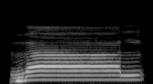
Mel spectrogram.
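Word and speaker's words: ذ: একসাথে বলেন জাল জাল দেখেন জিহ্বার আগা এই জিহ্বার আগা সামনে দুই দাঁতের আগার সঙ্গে লাগান লাগিয়ে উচ্চারণ করেন জাল জাল একসাথে বলেন জাল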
